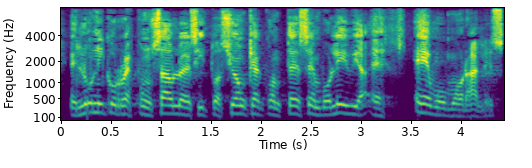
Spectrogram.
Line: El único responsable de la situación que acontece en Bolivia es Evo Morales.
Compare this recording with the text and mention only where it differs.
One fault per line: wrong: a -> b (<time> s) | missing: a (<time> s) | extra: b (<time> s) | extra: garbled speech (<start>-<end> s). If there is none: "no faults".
missing: la (1.3 s)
